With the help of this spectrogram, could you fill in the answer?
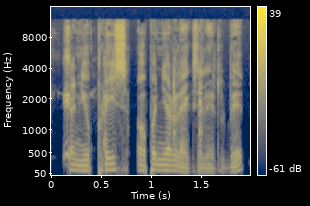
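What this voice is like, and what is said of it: Put-on Indian accent. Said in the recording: “Your Indian accent was spot.”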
